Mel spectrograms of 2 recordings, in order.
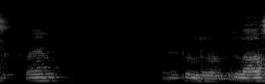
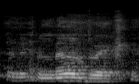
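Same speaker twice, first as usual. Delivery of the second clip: louder, words breaking up with laughter; laughing; 14 dB louder than usual. Real, not acted. Teacher finishing the fan joke for listeners, laughing loudly. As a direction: still laughing as you finish the line.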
